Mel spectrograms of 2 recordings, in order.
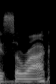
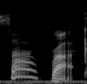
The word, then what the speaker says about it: Sa-Roc: roll off the tongue they want to say sorak i'm like no it's rock yeah there we go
